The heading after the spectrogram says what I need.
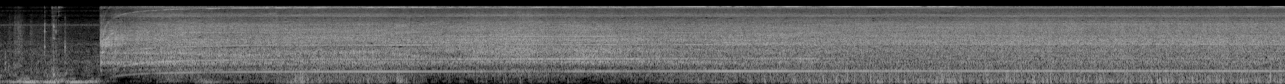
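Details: DeWalt DWE8200PL 4-inch angle grinder test-run after fitting carbon brushes, before closing up: motor spins up within a second to a steady high whine, no grinding or stutter; only small normal brush sparking, healthy.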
